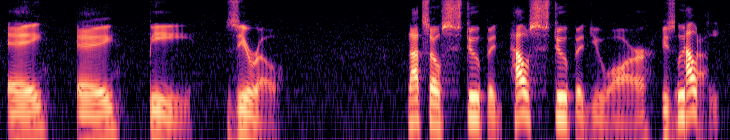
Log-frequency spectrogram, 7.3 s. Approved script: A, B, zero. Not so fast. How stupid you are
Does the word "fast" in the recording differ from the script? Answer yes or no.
yes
